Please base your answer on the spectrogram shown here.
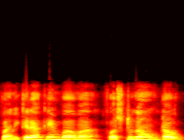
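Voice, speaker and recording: A woman narrator voicing a playful, quick-witted young woman who teases and lightly mocks in an audiobook. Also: on the low side, fairly even intonation, a little mellow, lightly acted. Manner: teasing, lightly mocking. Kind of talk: audiobook character reading.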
